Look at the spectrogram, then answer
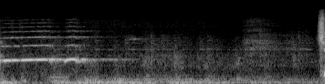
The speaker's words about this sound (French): Tchou, c'est le train.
